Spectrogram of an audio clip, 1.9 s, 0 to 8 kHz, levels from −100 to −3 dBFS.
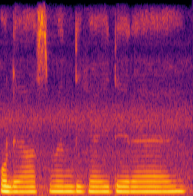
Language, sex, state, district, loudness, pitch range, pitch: Hindi, female, Assam, Hailakandi, -16 LUFS, 205-210 Hz, 210 Hz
